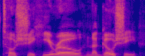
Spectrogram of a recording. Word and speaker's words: Toshihiro Nagoshi: So, Toshihiro Nagoshi.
